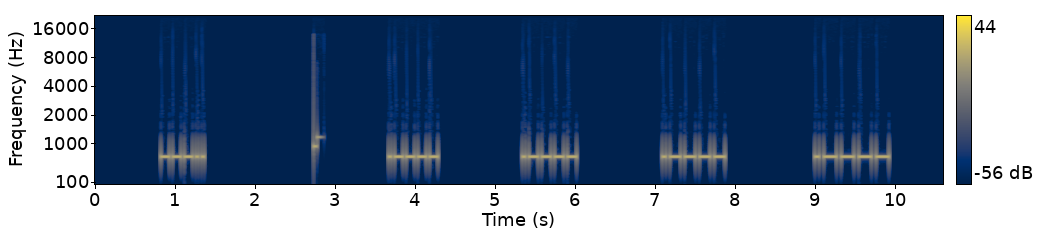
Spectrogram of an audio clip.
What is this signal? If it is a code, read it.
Morse code, heard as a keyed tone, about 30 wpm, spaced as for 7 wpm, 700 Hz. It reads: 8 1111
